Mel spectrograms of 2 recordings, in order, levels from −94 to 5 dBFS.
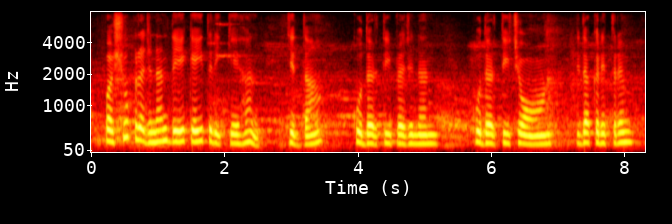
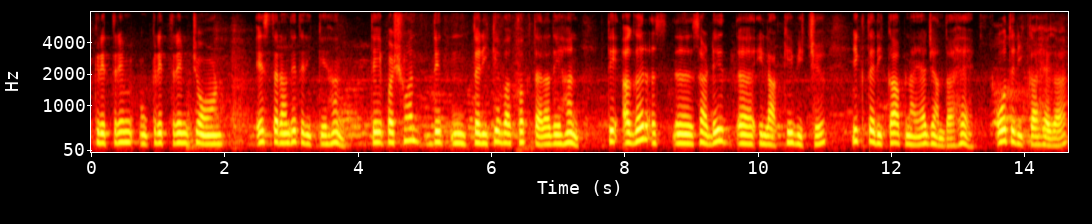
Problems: none marked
